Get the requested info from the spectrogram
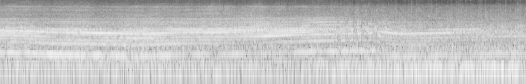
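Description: Drag-racing motorcycle engine held at high revs, a steady high engine note that sags slightly and dips briefly about four seconds in before picking back up.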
